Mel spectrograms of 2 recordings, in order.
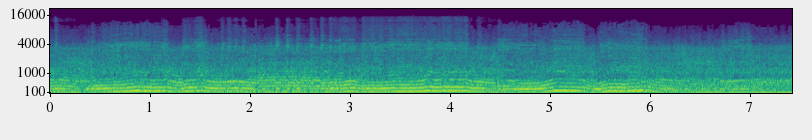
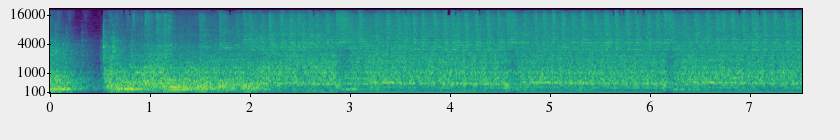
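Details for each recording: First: Rebuilt 2001 Yamaha YZ125 two-stroke, ridden: revs climb and drop cleanly through the gears, no bogging in any gear; jetting spot on, air screw maybe slightly off, slight bog on takeoff only if clutched wrong. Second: 2001 Yamaha YZ125 two-stroke after top-end rebuild, new pipe, cleaned carb: steady raised buzz that won't settle after starting; high idle, owner thinks extremely loose intake manifold bolts let it suck in air.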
